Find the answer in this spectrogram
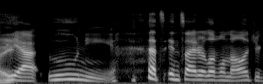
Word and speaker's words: uni: That's pronounced uni, right? Yeah. Ooni.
